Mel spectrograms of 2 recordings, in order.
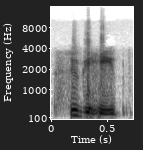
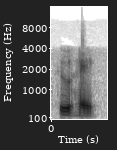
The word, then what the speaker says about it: Sugehit: Am I saying her name right? Sugahit? Yeah, Suhei. Suhei. Okay. They spelled it Sugehit. Yeah. I thought it was spelled differently, but yeah, they spell it like 7 different ways. Okay, so the way they spelled it, I thought her name was Sugehit. Yeah, just say Suhei.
